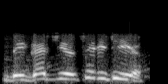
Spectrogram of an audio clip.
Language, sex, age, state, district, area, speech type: Kashmiri, male, 18-30, Jammu and Kashmir, Kupwara, rural, conversation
